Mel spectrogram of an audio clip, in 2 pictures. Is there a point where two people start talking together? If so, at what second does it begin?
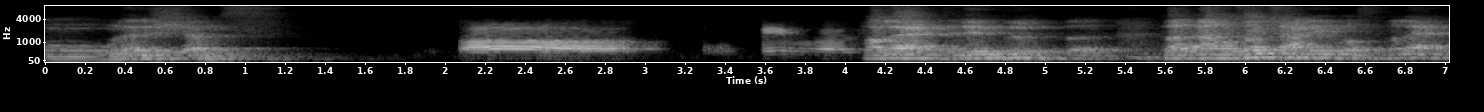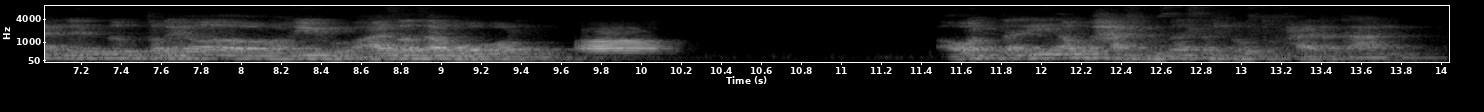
none

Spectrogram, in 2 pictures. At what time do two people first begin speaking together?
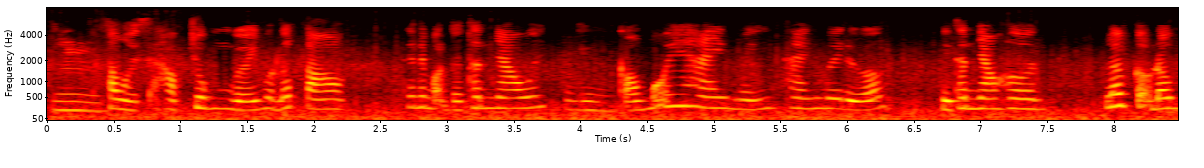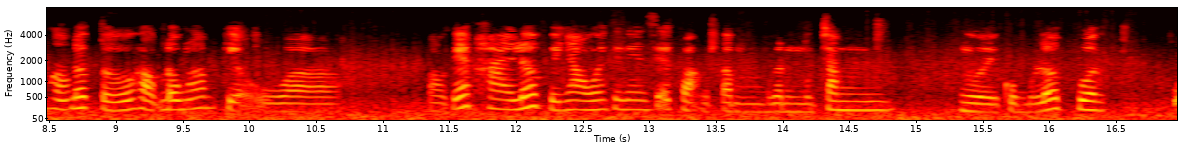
none

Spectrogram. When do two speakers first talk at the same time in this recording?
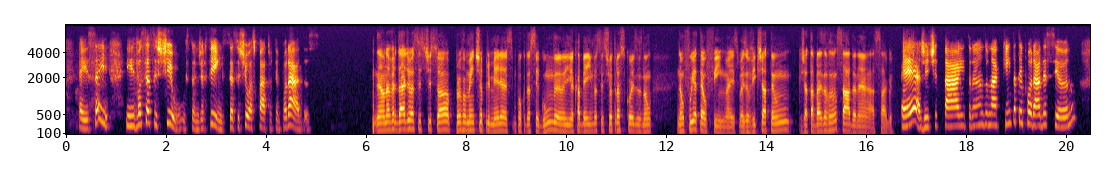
none

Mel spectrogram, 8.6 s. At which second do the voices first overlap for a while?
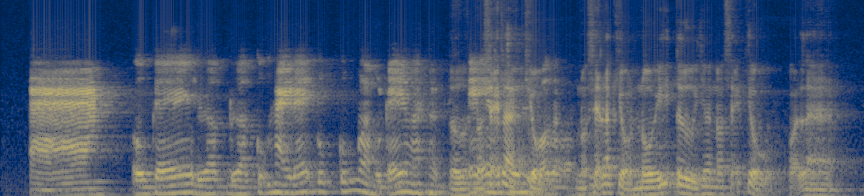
5 s

